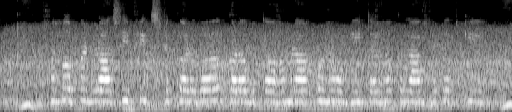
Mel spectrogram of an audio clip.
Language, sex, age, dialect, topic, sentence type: Maithili, female, 18-24, Southern/Standard, banking, question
